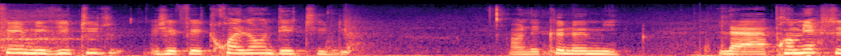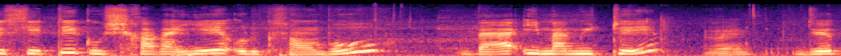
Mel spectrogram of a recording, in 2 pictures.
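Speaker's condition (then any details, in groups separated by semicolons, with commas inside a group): Deafness with cochlear implant, acquired progressive hearing loss; profound deafness, not from birth, hearing aid before, gradual then complete hearing loss; hears everything with cochlear implant; mother pushed oral speech, parents refused sign language, ordinary school, implant enables complete sentences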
